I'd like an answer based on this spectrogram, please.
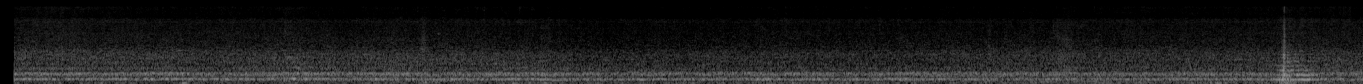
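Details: Honey bees working a frame of nectar and honey at a hive, a steady, dense, low buzzing hum of many bees, unbroken throughout, with one brief louder knock near the end.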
